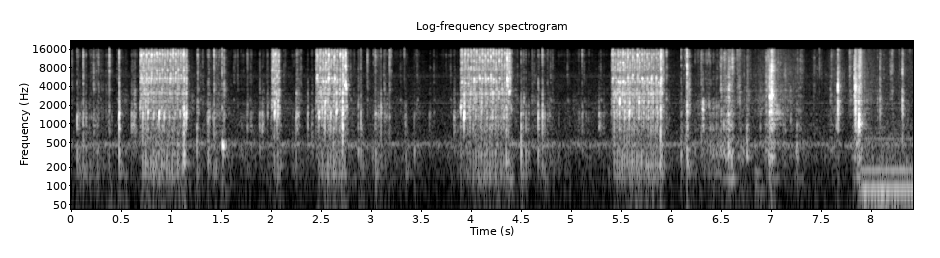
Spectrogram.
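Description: A wide blade pressed down through thin basswood strips, cutting them to length one after another: about five short, crisp crunching cuts, roughly one every second and a half, the last a sharp click near the end.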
